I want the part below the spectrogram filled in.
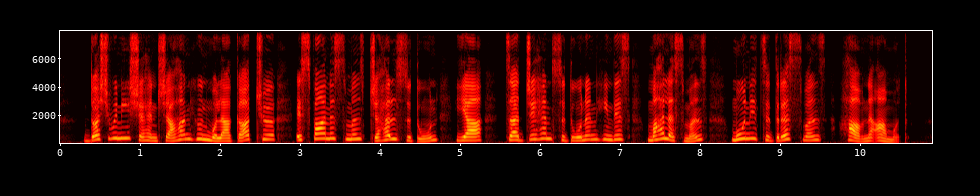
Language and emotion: Kashmiri, neutral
